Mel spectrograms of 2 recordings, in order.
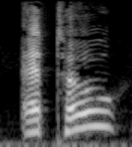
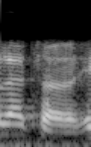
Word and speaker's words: Eto'o: You wrote extensively about a player, and I hope I'm not mispronouncing his name too badly, called Eto'o? – Yes, very good. Yes, Samuel Eto'o.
